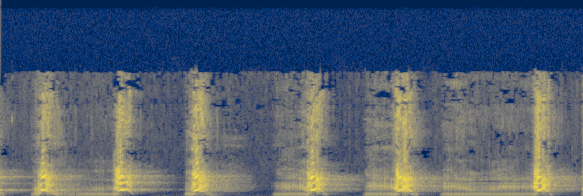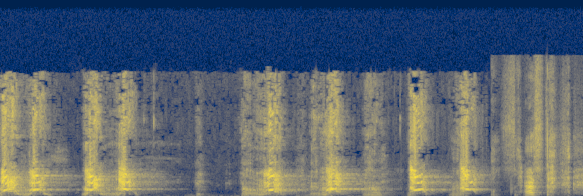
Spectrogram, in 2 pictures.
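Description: A Cocker Spaniel barks in sharp repeated bursts, with low growls rumbling between the barks.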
